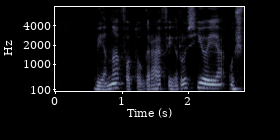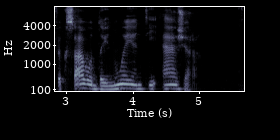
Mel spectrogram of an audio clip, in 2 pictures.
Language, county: Lithuanian, Marijampolė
